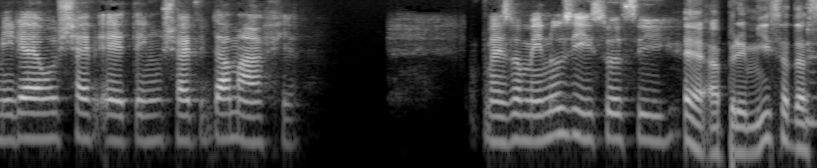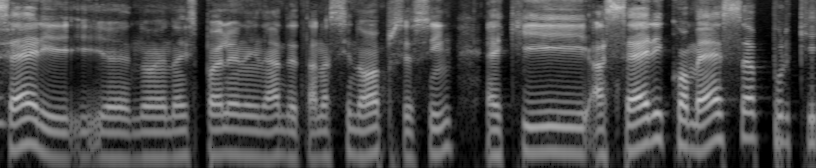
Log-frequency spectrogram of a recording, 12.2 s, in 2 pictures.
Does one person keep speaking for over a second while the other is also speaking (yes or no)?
no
